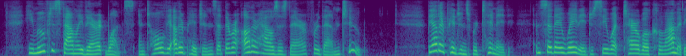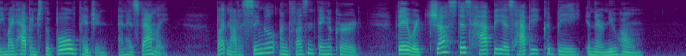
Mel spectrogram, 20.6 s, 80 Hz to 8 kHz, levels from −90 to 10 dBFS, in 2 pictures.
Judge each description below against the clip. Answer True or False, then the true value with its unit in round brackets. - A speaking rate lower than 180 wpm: False (185 wpm)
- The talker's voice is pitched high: True (195 Hz)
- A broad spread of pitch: True (5.9 semitones)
